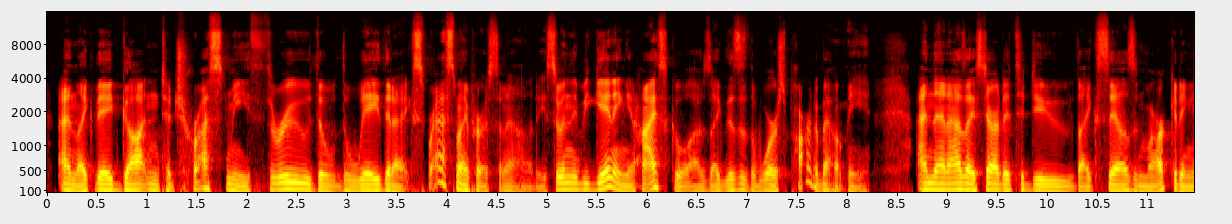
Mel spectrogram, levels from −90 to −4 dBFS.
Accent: American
